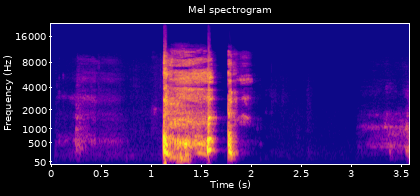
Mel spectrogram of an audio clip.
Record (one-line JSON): {"cough_length": "3.6 s", "cough_amplitude": 32768, "cough_signal_mean_std_ratio": 0.27, "survey_phase": "beta (2021-08-13 to 2022-03-07)", "age": "65+", "gender": "Female", "wearing_mask": "No", "symptom_cough_any": true, "symptom_runny_or_blocked_nose": true, "symptom_fatigue": true, "symptom_loss_of_taste": true, "symptom_onset": "2 days", "smoker_status": "Never smoked", "respiratory_condition_asthma": false, "respiratory_condition_other": false, "recruitment_source": "Test and Trace", "submission_delay": "1 day", "covid_test_result": "Positive", "covid_test_method": "RT-qPCR"}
